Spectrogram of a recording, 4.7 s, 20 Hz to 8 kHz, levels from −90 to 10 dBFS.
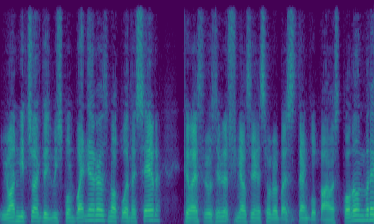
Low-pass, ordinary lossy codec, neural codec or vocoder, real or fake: none; none; codec, 16 kHz, 0.5 kbps, FreqCodec, larger model; fake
